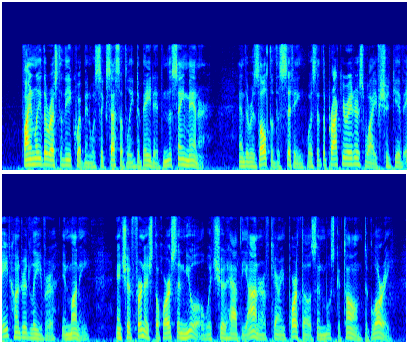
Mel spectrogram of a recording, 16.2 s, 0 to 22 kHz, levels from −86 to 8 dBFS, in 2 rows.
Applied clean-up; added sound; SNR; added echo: none; none; none; none.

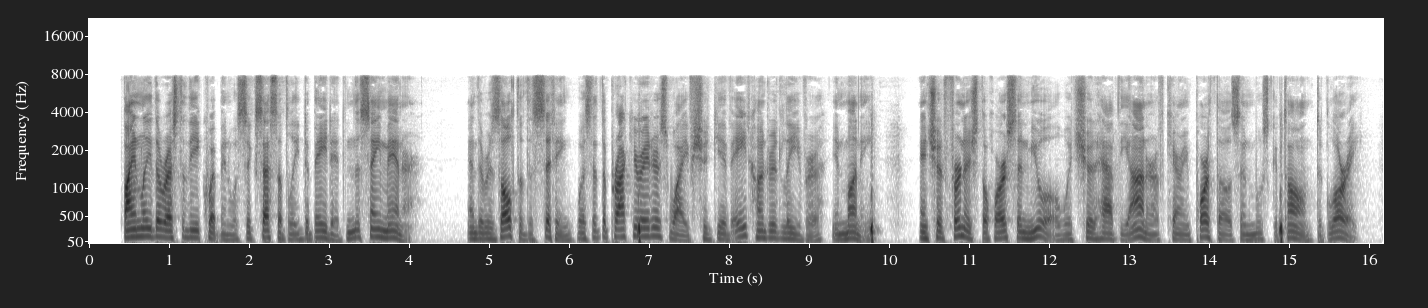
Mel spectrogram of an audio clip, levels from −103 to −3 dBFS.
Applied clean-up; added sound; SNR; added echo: neural mask model RNNoise.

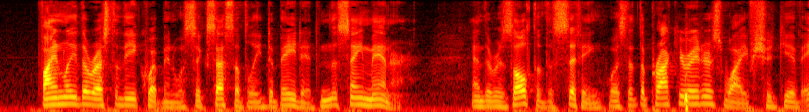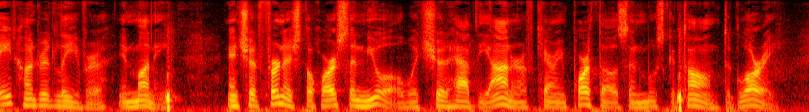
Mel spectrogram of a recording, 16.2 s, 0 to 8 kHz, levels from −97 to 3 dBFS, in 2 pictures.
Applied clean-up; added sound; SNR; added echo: none; Whoosh, swoosh, swish; 6 dB; none.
